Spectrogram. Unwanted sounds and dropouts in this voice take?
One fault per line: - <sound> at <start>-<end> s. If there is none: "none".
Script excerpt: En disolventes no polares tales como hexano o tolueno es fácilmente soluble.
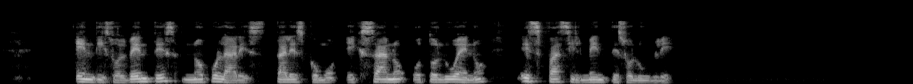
none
